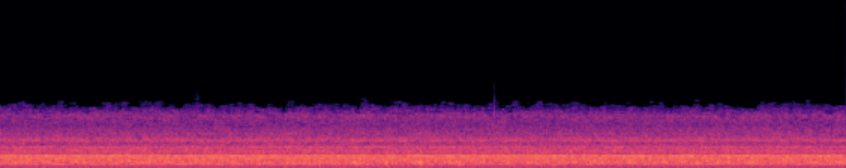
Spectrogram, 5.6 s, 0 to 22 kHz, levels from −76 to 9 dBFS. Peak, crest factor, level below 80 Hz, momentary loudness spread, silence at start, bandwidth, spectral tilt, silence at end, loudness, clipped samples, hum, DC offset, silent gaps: -2 dBFS; 12 dB; -66 dBFS; 0 LU; 0 s; 9 kHz; 0 dB/octave; 0 s; -13 LUFS; under 0.1%; none; under 0.1%; none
